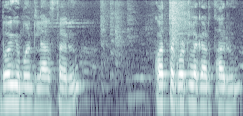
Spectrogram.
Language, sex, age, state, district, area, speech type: Telugu, male, 60+, Andhra Pradesh, Guntur, urban, spontaneous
